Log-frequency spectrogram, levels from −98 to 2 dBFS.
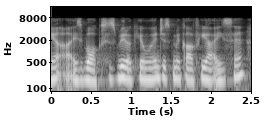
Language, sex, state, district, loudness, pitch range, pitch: Hindi, female, Chhattisgarh, Rajnandgaon, -17 LUFS, 165-185 Hz, 180 Hz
